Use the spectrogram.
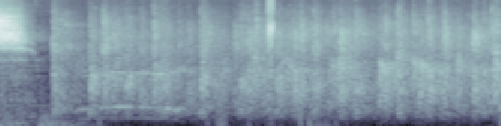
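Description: An audience breaks into steady applause, a dense wash of many hands clapping at once that holds at an even, moderate level from start to finish.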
